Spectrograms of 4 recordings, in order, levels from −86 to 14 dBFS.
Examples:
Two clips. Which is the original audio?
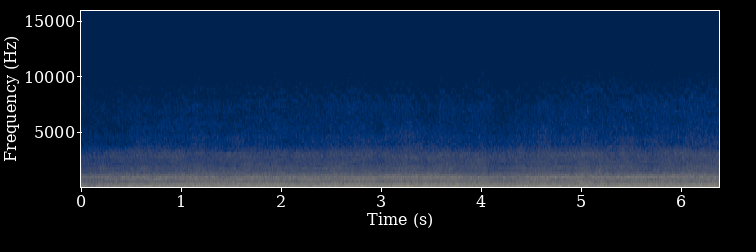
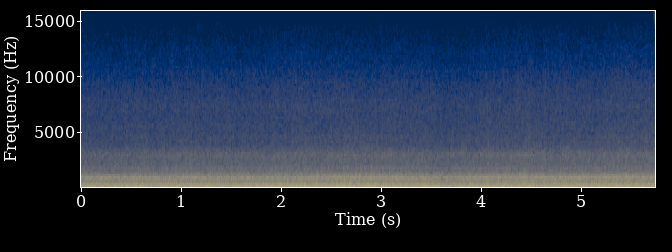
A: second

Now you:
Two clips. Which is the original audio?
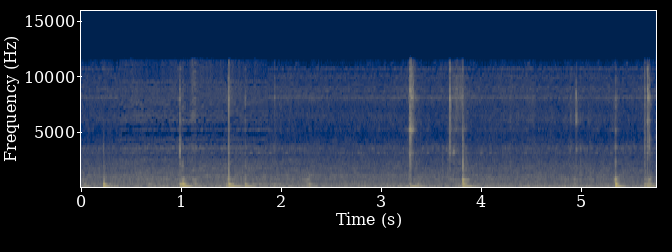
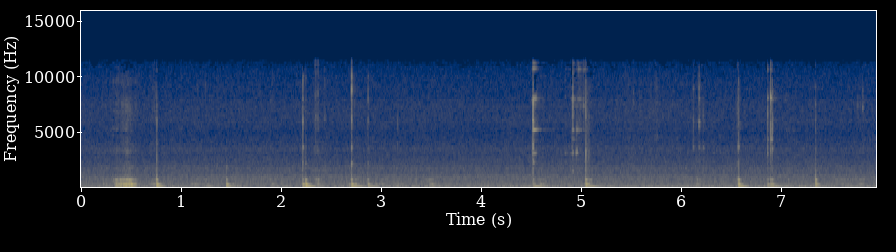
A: second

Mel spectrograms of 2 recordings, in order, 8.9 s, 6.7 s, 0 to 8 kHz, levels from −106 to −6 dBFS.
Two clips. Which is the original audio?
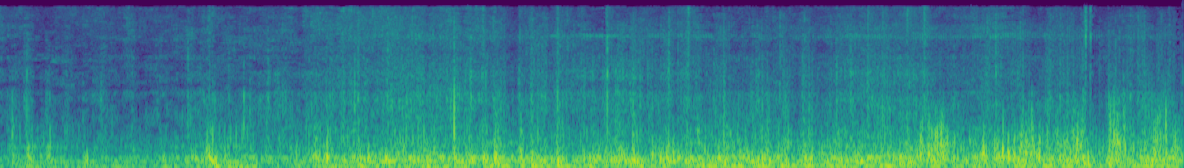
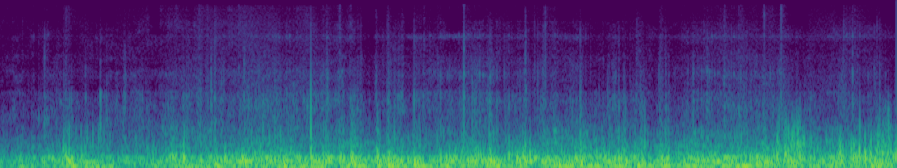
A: first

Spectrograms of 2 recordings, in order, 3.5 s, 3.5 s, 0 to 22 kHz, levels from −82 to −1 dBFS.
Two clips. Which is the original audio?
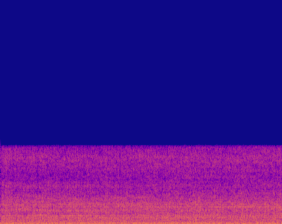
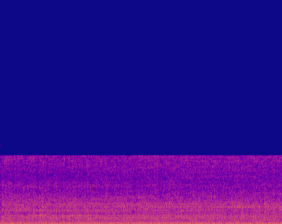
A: second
